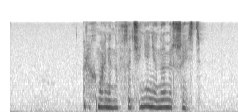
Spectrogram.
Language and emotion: Russian, neutral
